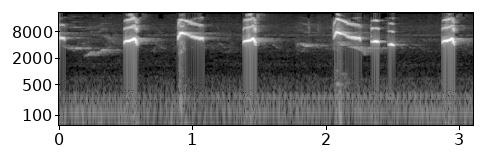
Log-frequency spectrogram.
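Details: Wild kolibri ninja sunbird, meant to lure songbirds: a few shrill, high downslurred chirps and a couple of short twitters in three seconds, over a steady low electrical hum.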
